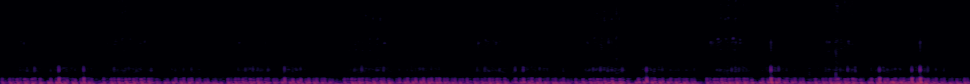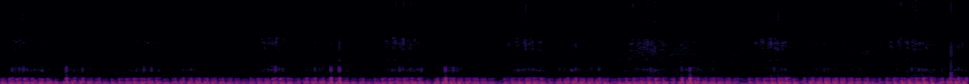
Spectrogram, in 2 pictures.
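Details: Young male Scottish Fold cat, straight-eared type, purring during play: a low, throbbing, continuous hum with quick regular pulses, steady throughout without pauses.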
